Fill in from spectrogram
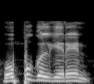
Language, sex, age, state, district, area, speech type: Tamil, male, 18-30, Tamil Nadu, Kallakurichi, urban, read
